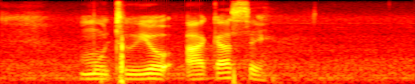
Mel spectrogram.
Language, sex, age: Northern Sotho, male, 24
